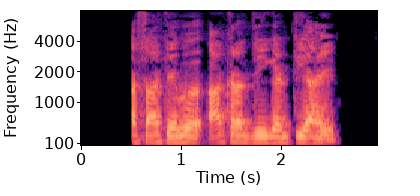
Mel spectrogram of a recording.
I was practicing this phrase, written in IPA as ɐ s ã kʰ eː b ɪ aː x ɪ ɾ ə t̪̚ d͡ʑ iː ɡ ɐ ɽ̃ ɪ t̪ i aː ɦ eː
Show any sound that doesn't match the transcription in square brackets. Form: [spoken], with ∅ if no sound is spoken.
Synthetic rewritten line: ɐ s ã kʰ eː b ɪ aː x ɪ ɾ ə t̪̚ d͡ʑ iː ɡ ɐ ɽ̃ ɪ t̪ i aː ɦ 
